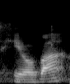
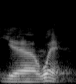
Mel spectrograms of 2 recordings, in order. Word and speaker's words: Yehweh: En total tenemos 4 letras, I, E, U, E, Yehweh, no es Jehová, no es Yahvé, es Yehweh.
